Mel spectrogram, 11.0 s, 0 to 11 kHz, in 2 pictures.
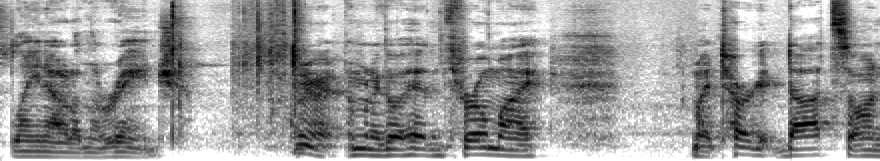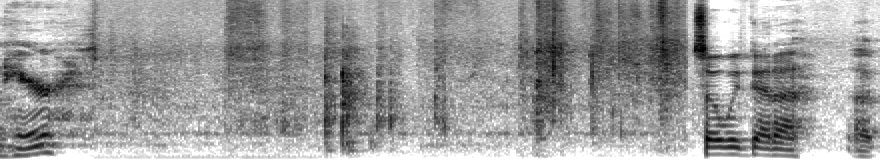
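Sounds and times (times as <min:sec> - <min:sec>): paper rustling: 0:01.5 - 0:02.0, 0:06.9 - 0:09.8.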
